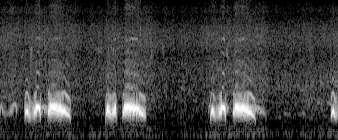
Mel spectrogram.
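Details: Spotted dove used as a ground decoy, singing in wild-style phrasing: clear low cooing phrases, each a brief doubled note and then a longer mellow coo, three phrases with gaps between.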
